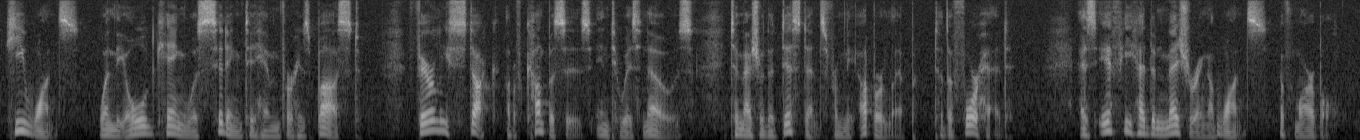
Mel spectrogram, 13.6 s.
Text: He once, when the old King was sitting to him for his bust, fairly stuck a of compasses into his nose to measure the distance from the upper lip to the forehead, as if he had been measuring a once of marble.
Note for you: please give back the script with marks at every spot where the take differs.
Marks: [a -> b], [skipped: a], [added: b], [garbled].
He once, when the old King was sitting to him for his bust, fairly stuck a of compasses into his nose to measure the distance from the upper lip to the forehead, as if he had been measuring a once of marble.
